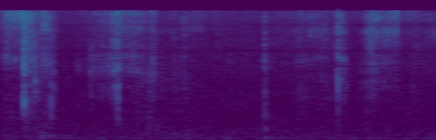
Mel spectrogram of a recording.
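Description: Trading cards being handled on a wooden tabletop: a few faint, short taps and rustles.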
